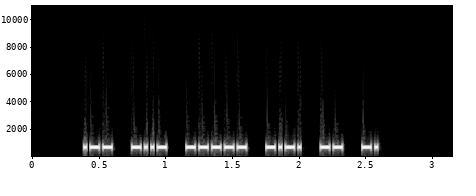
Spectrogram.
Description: Morse code, heard as a keyed tone, about 52 wpm, spaced as for 37 wpm, 700 Hz. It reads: WX0CMN
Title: USA Call Signs - 2x Character Spacing - 50wpm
